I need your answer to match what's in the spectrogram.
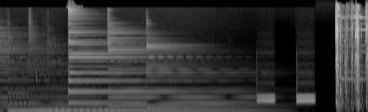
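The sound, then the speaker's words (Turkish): A Gigaset cordless telephone rings in a home in Turkey with a loud electronic melody of sustained tones, then two short higher beeps, and ends abruptly in a brief burst of noise. “Türkiye'de her evde bir gigaset çalıyor.”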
